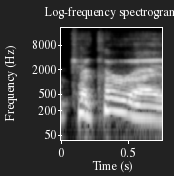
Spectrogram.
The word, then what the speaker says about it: Tokura: irene to the show to kururi is how you say your last name right yeah okay so this show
